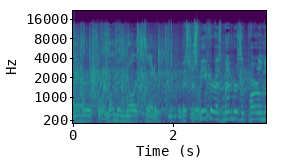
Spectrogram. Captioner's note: some Applause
